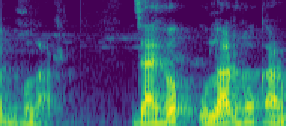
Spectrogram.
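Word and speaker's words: Wöhler: আসলে এই বানানটা ডাব দিয়ে শুরু। তাই অনেক বইতে এই বানানটাকে লিখা উলার। একচুয়াল বাংলায় বানানটার উচ্চারণ হবে ভোলার।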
